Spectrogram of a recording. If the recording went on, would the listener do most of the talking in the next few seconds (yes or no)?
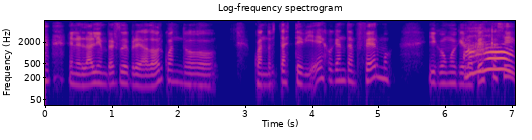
no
